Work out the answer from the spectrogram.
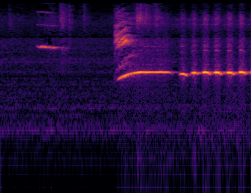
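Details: Harz Roller canaries singing: a low, steady sustained whistle that then breaks into a fast pulsed roll of about eight beats per second, preceded by a faint higher note.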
